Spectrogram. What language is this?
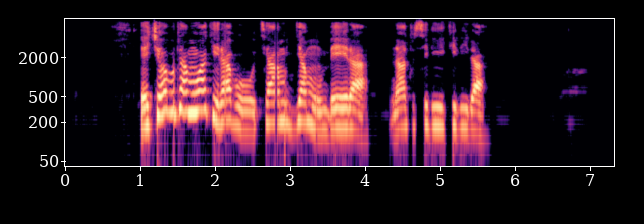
Ganda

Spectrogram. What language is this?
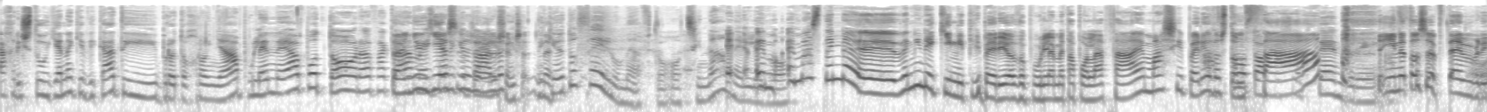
Greek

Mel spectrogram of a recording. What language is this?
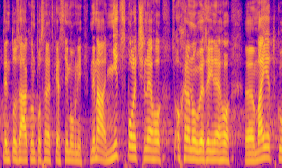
Czech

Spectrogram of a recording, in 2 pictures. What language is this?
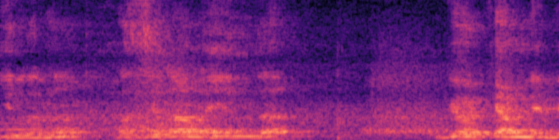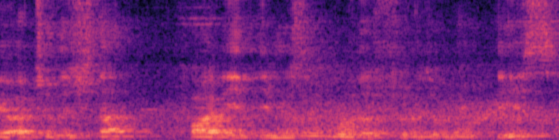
Turkish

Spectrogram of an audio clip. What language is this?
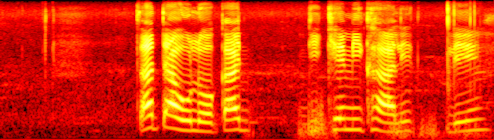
Southern Sotho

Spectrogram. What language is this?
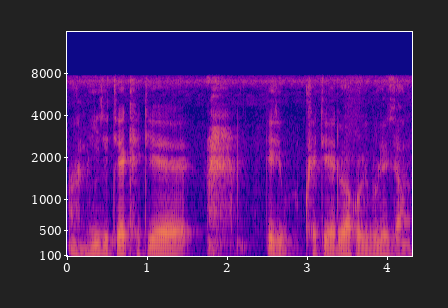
Assamese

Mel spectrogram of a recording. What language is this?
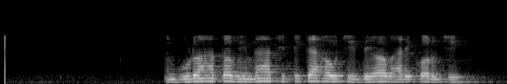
Odia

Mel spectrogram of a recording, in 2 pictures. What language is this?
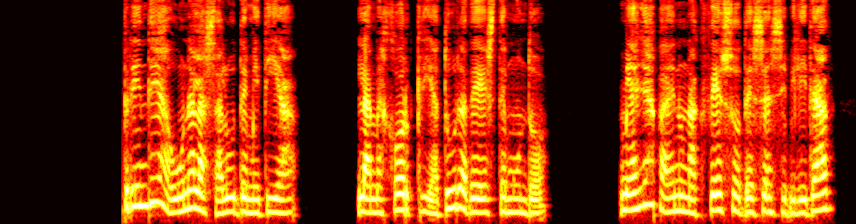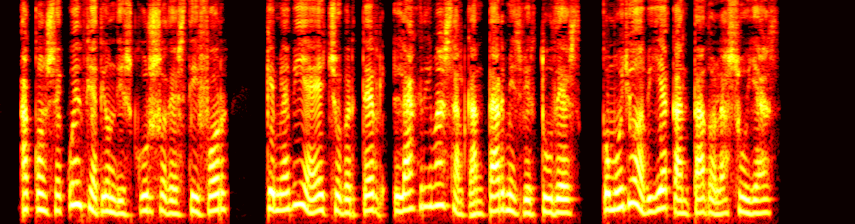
Spanish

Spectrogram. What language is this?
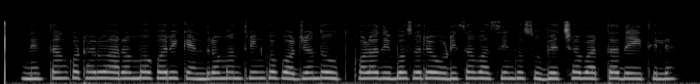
Odia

